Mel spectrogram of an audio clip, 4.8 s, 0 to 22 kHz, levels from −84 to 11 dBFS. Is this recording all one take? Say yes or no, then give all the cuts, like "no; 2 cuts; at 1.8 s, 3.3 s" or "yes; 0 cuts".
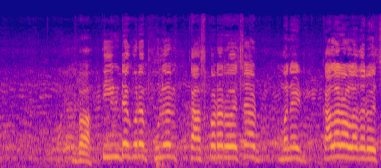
no; 1 cut; at 1.2 s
